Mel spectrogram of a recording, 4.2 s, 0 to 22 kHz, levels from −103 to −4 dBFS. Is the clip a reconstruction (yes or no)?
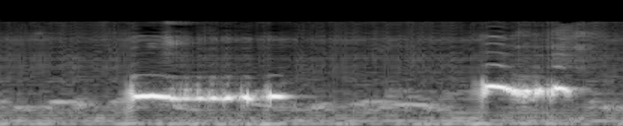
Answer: yes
